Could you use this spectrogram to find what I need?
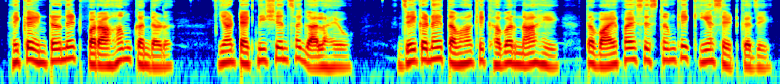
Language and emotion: Sindhi, neutral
